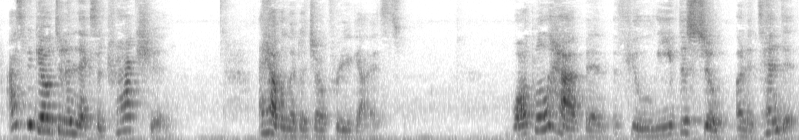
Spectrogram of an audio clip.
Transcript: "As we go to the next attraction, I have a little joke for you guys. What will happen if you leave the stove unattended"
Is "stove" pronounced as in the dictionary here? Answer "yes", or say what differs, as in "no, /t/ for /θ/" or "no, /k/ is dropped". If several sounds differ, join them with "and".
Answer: no, /p/ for /v/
